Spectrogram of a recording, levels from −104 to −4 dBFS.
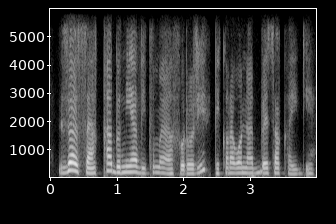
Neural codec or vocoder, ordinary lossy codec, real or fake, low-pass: codec, 16 kHz, 1 kbps, X-Codec, HuBERT features, trained on general audio; Opus, 32 kbps; fake; 5.4 kHz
